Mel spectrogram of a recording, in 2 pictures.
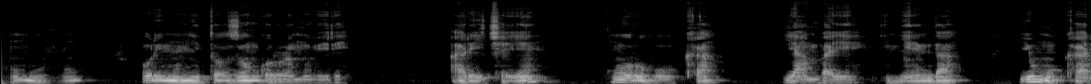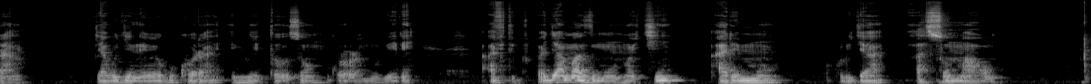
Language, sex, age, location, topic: Kinyarwanda, male, 25-35, Kigali, health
